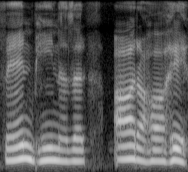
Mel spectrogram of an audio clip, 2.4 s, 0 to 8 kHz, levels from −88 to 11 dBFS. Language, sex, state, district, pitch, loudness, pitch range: Hindi, female, Madhya Pradesh, Bhopal, 205 Hz, -13 LUFS, 195-215 Hz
